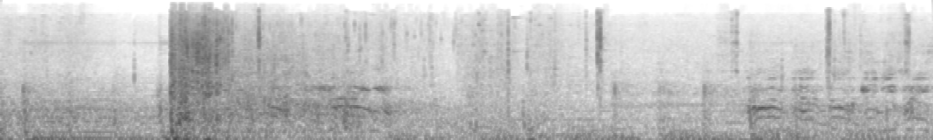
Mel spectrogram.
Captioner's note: speaking Russian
